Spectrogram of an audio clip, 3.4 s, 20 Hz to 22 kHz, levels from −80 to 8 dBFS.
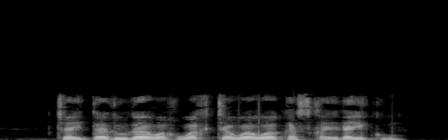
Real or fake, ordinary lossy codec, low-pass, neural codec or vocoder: real; AAC, 32 kbps; 7.2 kHz; none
